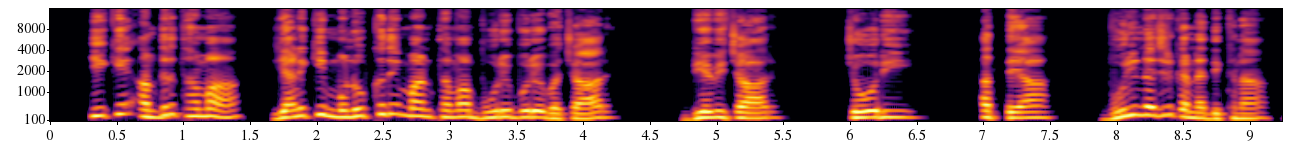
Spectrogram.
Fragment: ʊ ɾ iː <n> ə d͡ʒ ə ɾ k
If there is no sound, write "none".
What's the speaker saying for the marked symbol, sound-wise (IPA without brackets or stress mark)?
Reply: n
